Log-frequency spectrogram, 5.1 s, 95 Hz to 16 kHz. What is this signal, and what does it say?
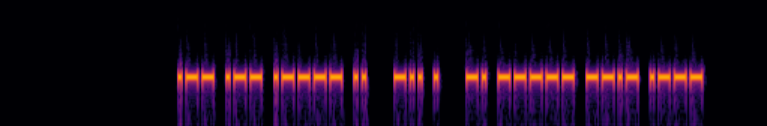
Morse code, heard as a keyed tone, about 47 wpm, 700 Hz. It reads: WW1I DE N0QJ
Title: USA Callsign DE Callsign - 4 Characters - 45wpm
